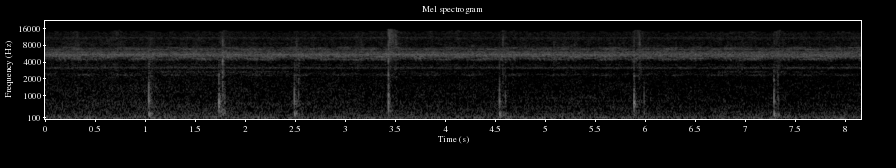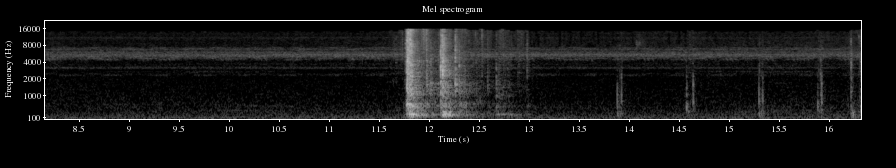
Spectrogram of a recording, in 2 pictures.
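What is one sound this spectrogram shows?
Footsteps tread slowly on hard ground outdoors.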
